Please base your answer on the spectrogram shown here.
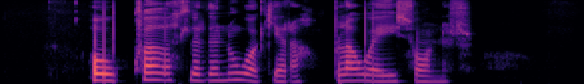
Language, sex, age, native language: Icelandic, female, 20-29, Icelandic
